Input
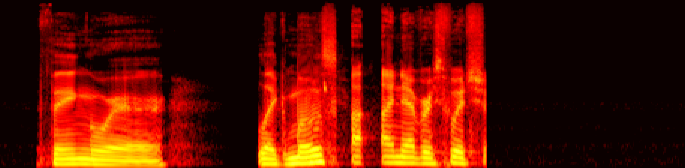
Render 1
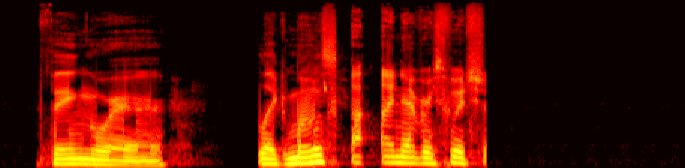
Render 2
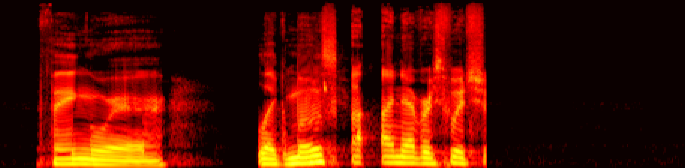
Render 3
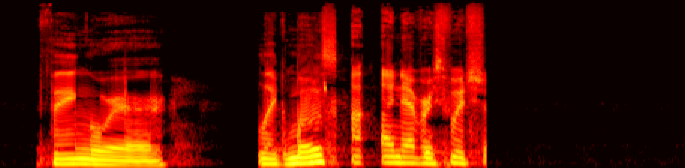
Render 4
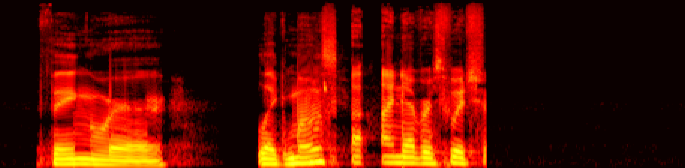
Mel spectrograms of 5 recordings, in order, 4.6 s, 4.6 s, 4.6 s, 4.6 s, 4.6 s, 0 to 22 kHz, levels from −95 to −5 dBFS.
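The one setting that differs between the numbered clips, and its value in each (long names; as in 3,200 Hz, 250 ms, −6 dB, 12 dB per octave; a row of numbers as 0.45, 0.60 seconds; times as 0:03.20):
notch on a step sequencer, speed: 11, 2.1, 6, 4.1 Hertz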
